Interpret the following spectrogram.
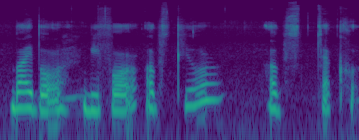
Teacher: It is devoiced because some of them, like Bible and before, are in the beginning of the word, and obscure and obstacle are before a fortis sound.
